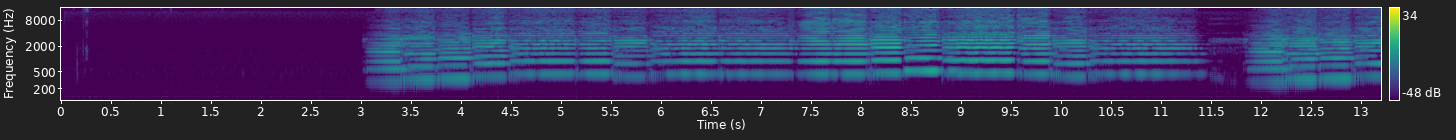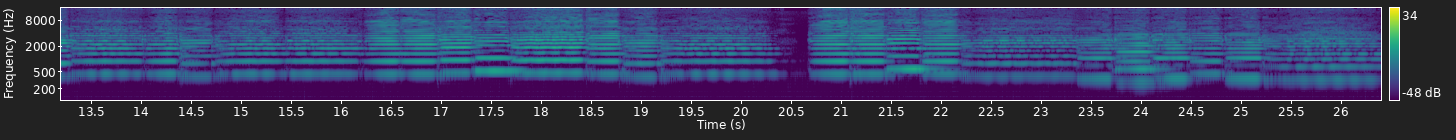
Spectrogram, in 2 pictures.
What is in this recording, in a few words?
perf vln; Building Technique with Beautiful Music, Book 1 Violin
